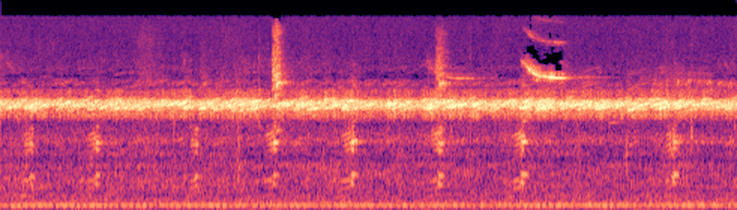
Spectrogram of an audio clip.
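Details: A really loud bunch of spring peepers forms a dense, unbroken high-pitched ringing, while a lower rhythmic pulsing ticks along roughly twice per second and an occasional quick upward chirp cuts through.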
